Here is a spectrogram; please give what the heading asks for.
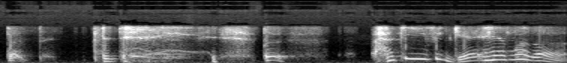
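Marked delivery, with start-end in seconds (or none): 0.8-2.1 high-pitched squealing laugh. Real, not acted. Laughing about the hair.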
